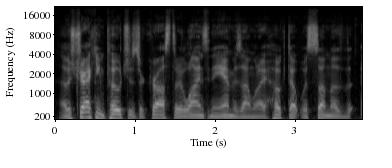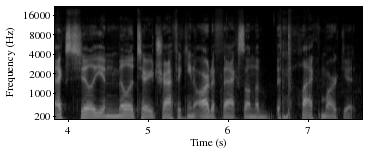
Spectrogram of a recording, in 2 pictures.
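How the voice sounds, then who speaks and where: A man's voice: fairly low pitch, a little fast, hardly any pauses, no room sound. A man co-hosting a podcast, chatting casually about movies and retelling things in a jokey way with laughter in his speech. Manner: jokey, laughs through his own telling. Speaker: podcast co-host.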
